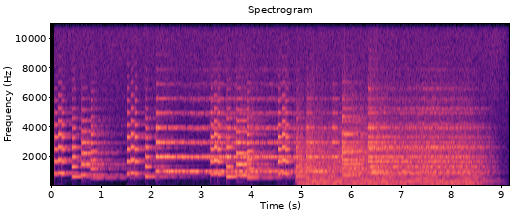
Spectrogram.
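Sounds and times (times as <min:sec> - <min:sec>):
fanfare: 0:00.1 - 0:09.1.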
